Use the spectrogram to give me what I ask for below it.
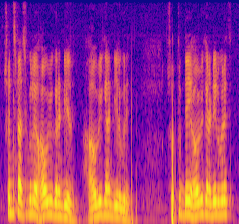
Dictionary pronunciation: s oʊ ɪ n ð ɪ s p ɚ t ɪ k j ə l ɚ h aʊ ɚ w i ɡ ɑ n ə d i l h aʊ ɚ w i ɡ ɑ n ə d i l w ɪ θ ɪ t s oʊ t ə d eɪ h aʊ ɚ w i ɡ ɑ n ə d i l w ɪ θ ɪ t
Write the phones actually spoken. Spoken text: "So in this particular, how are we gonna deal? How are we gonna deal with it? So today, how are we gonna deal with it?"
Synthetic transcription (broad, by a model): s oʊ ɪ n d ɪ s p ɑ s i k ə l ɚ h aʊ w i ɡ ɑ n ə d i l h aʊ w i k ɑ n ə d i l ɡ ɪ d ɪ t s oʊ t ə d eɪ h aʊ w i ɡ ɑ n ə d i l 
